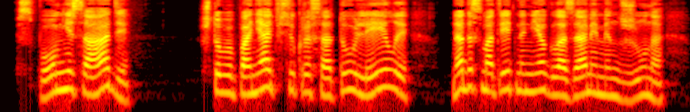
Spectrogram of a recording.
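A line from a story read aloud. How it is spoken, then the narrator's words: Plain. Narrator (Russian): ответил Хаджа Насреддин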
